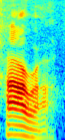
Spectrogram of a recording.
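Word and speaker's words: chara (χαρά): So the Greek word for joy is a word, it's pronounced chara, and it appears 57 times in the New Testament.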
